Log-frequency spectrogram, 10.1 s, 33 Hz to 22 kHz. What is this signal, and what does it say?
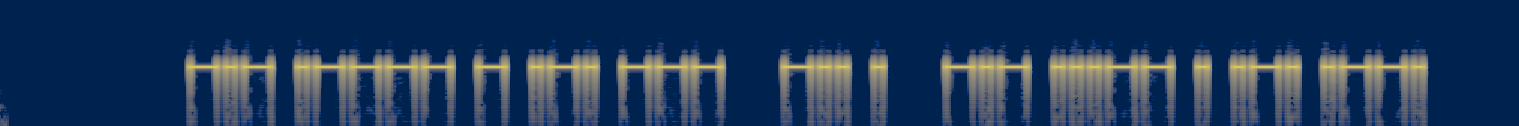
Morse code, heard as a keyed tone, about 20 wpm, 700 Hz. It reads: K1TRO DE K3ERP
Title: USA Callsign DE Callsign 20wpm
